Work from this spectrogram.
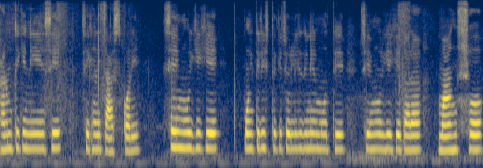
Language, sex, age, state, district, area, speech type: Bengali, female, 45-60, West Bengal, Hooghly, urban, spontaneous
